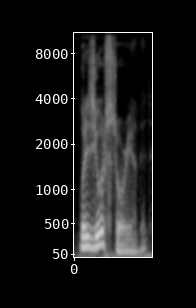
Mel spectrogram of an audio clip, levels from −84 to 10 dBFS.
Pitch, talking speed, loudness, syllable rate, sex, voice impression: 125 Hz, 305 wpm, -15 LUFS, 6.9 syllables/s, male, masculine, adult-like, slightly tensed, slightly powerful, hard, slightly muffled, cool, intellectual, calm, wild, lively, kind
